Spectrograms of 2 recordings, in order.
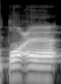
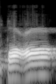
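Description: First: "طعا" with the vowel leaning toward "e"; thin and front the alif in "طعا"; wrong taqlil. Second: "طعا" with a thick, backed vowel after ع; wrong tafkhim. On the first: Teacher warns against tilting, "e"-coloured alif in "طعا". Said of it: "أو يقلل فيقول". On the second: Teacher warns against thickening, heavy ع in "طعا". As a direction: darken the alif in "طعا" toward "aw". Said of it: "يغلظ أو يفخم يقول". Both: Shown as a demonstration.

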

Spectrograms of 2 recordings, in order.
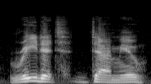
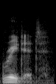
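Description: First: Angry, louder shouted order; loud outburst at a hesitating subordinate. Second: Said in the usual way. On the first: A narrator's reading. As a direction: shout it as an exasperated command. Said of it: "Merin shouted".

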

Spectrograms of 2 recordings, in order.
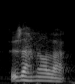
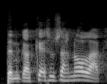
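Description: First: "Susah nolak" repeated high but much softer; soft echo. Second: "susah nolak" said high and loud; emphatic. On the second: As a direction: push "susah nolak" out strongly. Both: Shown as a demonstration.

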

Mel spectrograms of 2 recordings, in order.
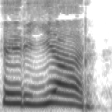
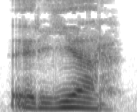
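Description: First: High, urgent call of the name; raised searching cry; shouting for someone. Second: Breathed-out name in a father's relief; understated royal exhale; king exhaling. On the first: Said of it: "снова крикнула". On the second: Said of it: "выдохнул он". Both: A narrator's reading.

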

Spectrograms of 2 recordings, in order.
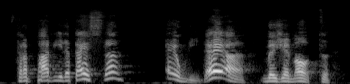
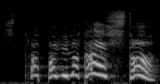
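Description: First: Loud, high question turning into a call; shouted. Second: High, loud, slow stern call; severe voice. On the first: Showman to his cat, taking up the suggestion, shouted. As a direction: take up the idea and cry out to an accomplice. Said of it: "gridò al gatto". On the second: Gallery spectator answering what to do with the presenter, severe call. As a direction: hand down a harsh order from the gallery. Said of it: "disse una voce severa dal loggione". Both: A narrator's reading.

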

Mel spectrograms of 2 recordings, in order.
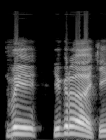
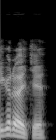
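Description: First: High, loud urging. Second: Said in the usual way. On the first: A narrator's reading. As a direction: push them on loudly. Vitalik waves them on.

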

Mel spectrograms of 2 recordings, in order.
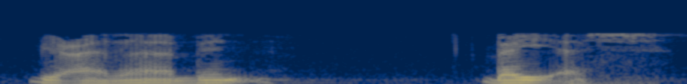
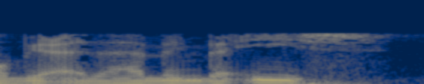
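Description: First: "بيأس" said bay'as, y before hamza; letter order. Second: "بئيس" said ba'iis, hamza first; slow, long ii in "بئيس"; swapped letters. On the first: Teacher shows one reading, "بيأس" as bay'as. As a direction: break "بيأس" as bay-'as. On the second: Teacher shows the other reading, "بئيس" as ba'iis. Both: Shown as a demonstration. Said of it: "هذه تقديم حرف على حرف".

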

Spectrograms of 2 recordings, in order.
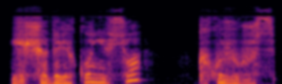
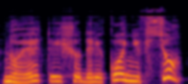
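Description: First: Low, hushed disbelief; quiet dismay, fading away; horrified echo. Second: Emphatic, rising announcement; indignant, forceful statement; angry warning. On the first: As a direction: shrink back and repeat it softly. Lodger echoes her, horrified. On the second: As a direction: warn him there is worse to come. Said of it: "бушевала хозяйка". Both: A narrator's reading.

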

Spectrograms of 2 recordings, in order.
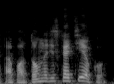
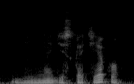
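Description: First: Lightly voiced woman, pitched higher; upbeat announcement. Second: Low, soft, slow question; sluggish questioning echo. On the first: Companion nudging a sleepy man towards the disco, upbeat. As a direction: chirp the plan brightly, voice lifted. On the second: Acted. Sleepy man querying his companion's disco plan, sluggish. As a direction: echo it drowsily, rising at the end.

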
